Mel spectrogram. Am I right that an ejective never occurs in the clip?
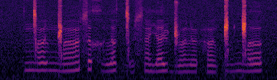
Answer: yes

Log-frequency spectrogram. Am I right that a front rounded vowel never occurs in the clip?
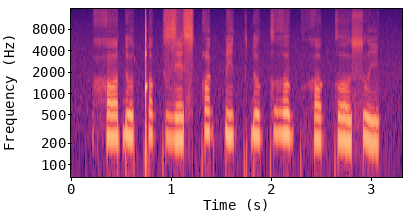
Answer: yes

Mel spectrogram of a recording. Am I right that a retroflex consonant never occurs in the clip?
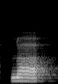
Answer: no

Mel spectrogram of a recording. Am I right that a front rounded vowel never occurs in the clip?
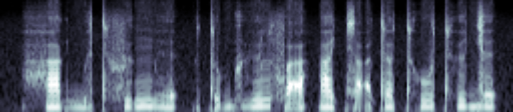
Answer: no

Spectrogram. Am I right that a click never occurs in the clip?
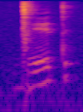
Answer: no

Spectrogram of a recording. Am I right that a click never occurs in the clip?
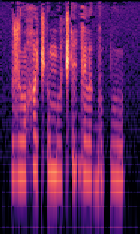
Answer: yes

